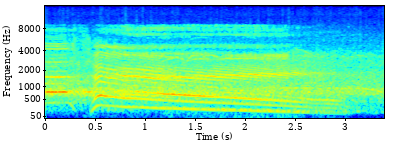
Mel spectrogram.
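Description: A UFC arena crowd roars through a middleweight tournament bout, a loud, sustained swell of cheering with whoops that rises sharply and then slowly tapers off.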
